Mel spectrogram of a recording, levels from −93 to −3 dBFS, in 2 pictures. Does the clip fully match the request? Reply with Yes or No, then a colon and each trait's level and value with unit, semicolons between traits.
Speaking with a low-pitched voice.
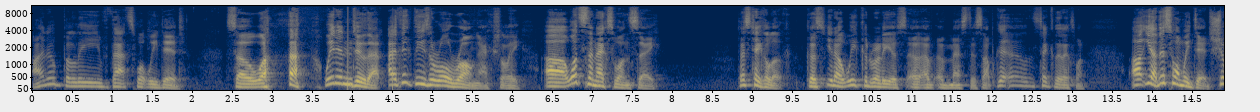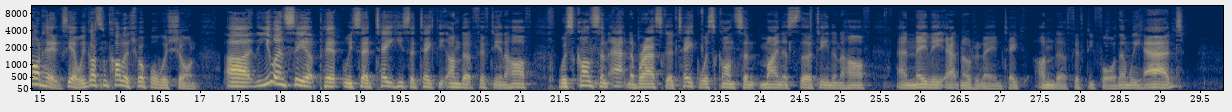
Yes: low, 130 Hz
